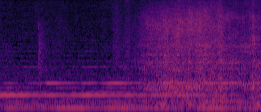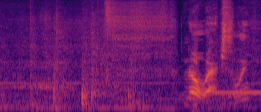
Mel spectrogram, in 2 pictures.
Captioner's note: chair scraping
